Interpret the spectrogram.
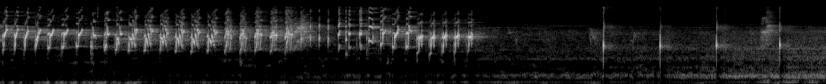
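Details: Lovebird song recorded as a master track for training other birds: a rapid run of high chattering chirps, about four per second, lasting nearly five seconds, then a few isolated sharp clicks over a quiet background.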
